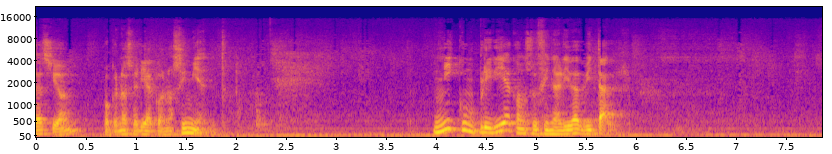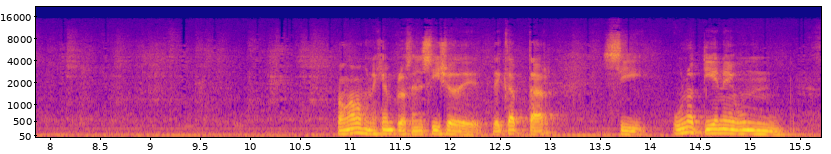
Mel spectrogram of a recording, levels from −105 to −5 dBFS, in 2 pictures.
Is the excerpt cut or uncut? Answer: cut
